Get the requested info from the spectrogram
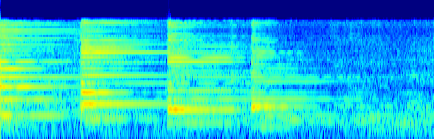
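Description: Banjo picking a short run of single notes, about four plucks half a second apart, each ringing and dying away, the last fading out.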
